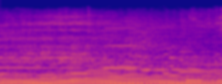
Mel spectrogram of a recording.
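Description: Live forró band playing an instrumental passage without vocals: held chords over a steady bass line.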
